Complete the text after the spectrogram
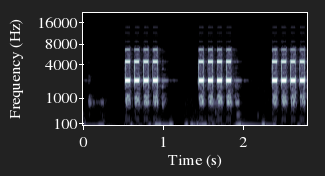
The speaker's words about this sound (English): The alarm on the timepiece went off. They both looked at it simultaneously.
